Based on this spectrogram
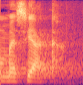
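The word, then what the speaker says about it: משיח: yo soy el mesías la palabra mesías hermanos en el hebreo se pronuncia como mes y acá yo soy el mes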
